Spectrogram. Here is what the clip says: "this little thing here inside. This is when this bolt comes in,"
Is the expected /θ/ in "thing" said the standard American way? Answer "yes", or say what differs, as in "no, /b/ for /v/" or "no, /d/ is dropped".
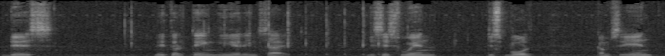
no, /t/ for /θ/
